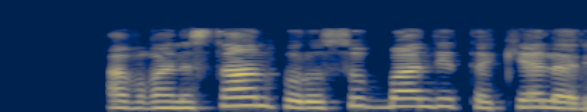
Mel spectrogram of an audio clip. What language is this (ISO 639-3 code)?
pus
